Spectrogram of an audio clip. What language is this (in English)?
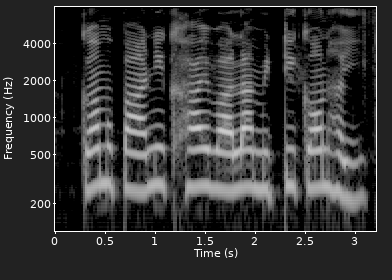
Magahi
